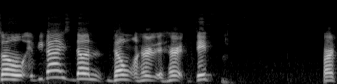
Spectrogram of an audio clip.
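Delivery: stumbling over words, stammering, repeating words. Talking to the audience while full of caffeine, stuttering. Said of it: "I gotta stop stuttering like Porky Pig because I'm in".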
